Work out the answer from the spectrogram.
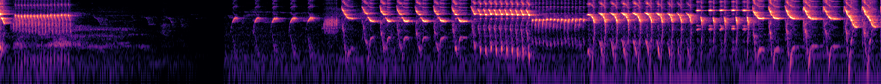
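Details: Canary sings a buzzy burst, falls silent briefly, then builds through quiet chips into a long run of rapid downslurred whistles and rattling rolls.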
